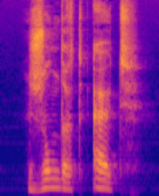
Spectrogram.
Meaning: inflection of uitzonderen: 1. second/third-person singular present indicative 2. plural imperative
- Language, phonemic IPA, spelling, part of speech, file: Dutch, /ˈzɔndərt ˈœyt/, zondert uit, verb, Nl-zondert uit.ogg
